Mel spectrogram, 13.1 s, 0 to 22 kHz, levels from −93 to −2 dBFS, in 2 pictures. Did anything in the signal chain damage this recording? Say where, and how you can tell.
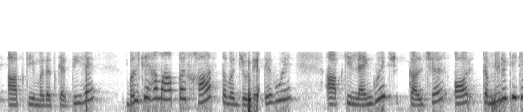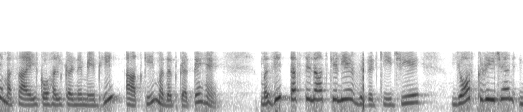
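Yes. Throughout, the speech has the buzzy, gravelly roughness of the GSM full-rate codec, with nothing above 4 kHz. The coarse pulse excitation that regenerates the voice fits a 13 kbps full-rate coder. Unlike plain band-limiting, the roughness is built into the voicing itself.

There is a loud pop at 1.07 to 1.09 s and again at 11.07 to 11.09 s, each a single sharp hit about 15 dB above the speech. The speech carries on unbroken underneath, so this is something added to the signal, likely a step from a plug, switch or static in the analogue wiring, rather than the decoder losing data.

GSM bit errors show up in the network stage at 2.98 to 3.25 s and 6.14 to 6.25 s. The voice breaks into squawks and gargling as corrupted filter, pitch and gain values warp the spectrum frame by frame, which fits an error rate near 3 %. 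Unlike the clean pops, these garble the speech itself.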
